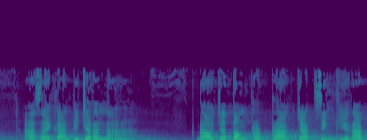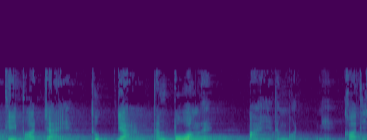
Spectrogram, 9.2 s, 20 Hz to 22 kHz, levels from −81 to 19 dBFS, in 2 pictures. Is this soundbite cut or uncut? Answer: uncut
